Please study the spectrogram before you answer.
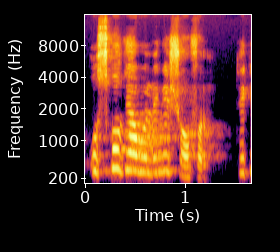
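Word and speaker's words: chauffeur: शॉफर। ठीक है? सी एच ए U double F ई यू are. Spelling पे ध्यान रखना है। प्रोनंसिएशन भी इसकी शोफर है।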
